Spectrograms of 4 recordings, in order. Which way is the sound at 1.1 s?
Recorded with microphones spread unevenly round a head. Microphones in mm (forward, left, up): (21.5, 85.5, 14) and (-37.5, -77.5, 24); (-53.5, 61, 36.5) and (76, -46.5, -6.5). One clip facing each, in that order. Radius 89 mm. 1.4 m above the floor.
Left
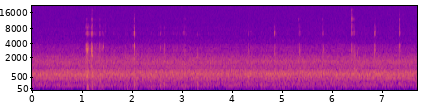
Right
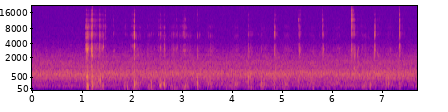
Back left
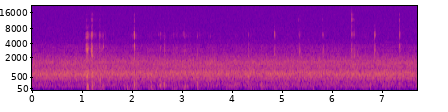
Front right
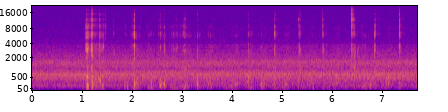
70° right.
